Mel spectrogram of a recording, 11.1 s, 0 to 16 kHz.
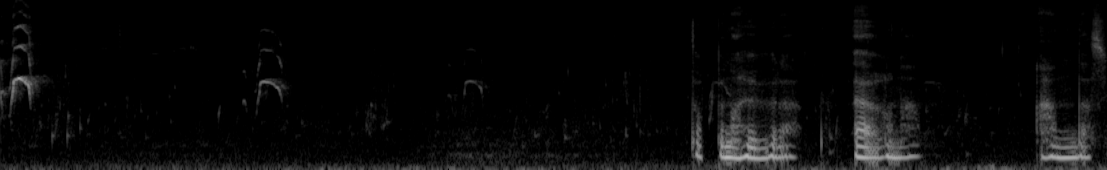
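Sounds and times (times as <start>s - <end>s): faint bird calls: 0.0s - 3.0s, 4.4s - 6.4s.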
